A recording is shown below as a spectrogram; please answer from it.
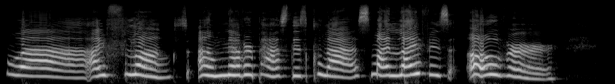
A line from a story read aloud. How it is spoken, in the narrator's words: Wakaba starts to wail, and she's like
